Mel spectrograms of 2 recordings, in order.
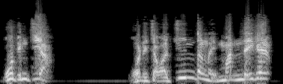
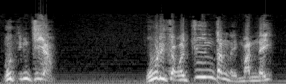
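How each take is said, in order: First: Higher, louder irritated snap; puffing, indignant retort; huffy retort. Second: Puffing, indignant retort; huffy retort. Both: Acted. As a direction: snap back, exasperated. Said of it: "呼呼氣氣噉話".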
